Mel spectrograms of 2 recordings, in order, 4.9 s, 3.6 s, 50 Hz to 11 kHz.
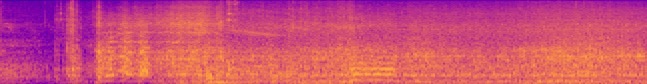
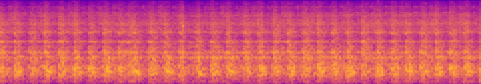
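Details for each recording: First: Mercedes W123 230E, first start in about 16 years, in park with handbrake on: brief crank, catches quickly, settles into steady even idle with no knocks or misses; very smooth, good oil pressure. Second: Mercedes W123 230E on warm restart after first run in about 16 years: starter spins the engine with a quick even chug, about eight beats per second, never fires; hot-restart no-start, cause unknown.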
